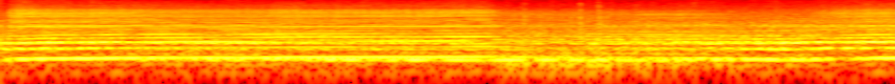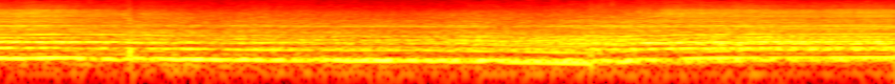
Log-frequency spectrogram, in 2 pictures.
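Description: Racing motorcycle engines whine loudly at high revs, shifting pitch as they change gear.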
